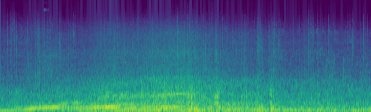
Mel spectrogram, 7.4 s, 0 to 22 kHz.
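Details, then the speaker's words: BMW E32 750iL V12, after the exhaust system was reinstalled and the car was driven without overheating: smooth, even revs that rise and fall cleanly with no rasp, rattle or misfire. The exhaust is quieter from inside the car. "it sounds good it actually I can hear it I hear the car Less on the inside"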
